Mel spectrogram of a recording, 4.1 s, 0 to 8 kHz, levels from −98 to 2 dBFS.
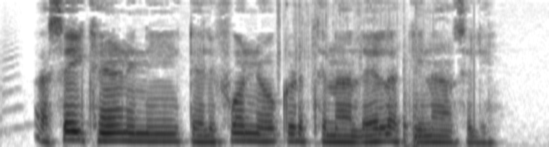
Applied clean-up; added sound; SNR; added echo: neural mask model RNNoise.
